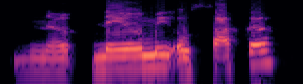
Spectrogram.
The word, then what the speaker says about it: Naomi Osaka: Naomi Osaka, who is a, I think I'm saying it right.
